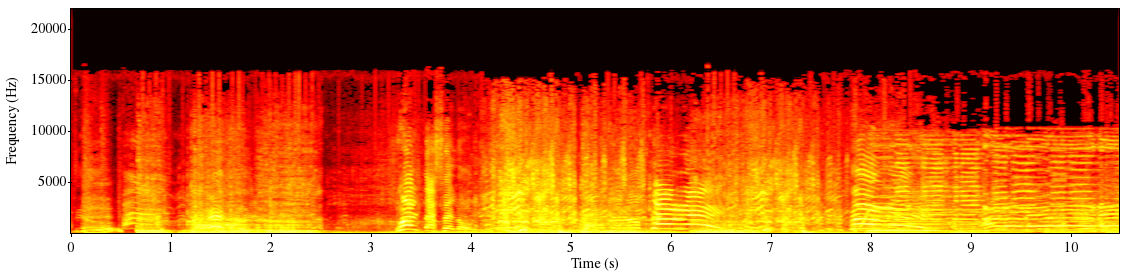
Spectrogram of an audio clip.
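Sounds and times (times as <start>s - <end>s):
laughter: 0.0s - 2.1s, 3.3s - 10.4s
hungry lions roaring with deep growling bursts: 0.7s - 7.8s
speech: 3.6s - 10.4s.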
